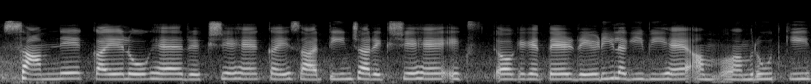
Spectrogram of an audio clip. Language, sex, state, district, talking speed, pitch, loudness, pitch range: Hindi, female, Bihar, Muzaffarpur, 135 wpm, 245 Hz, -18 LUFS, 240-255 Hz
